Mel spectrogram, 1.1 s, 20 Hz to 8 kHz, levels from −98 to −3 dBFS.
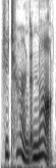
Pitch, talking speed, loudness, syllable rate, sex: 235 Hz, 220 wpm, -18 LUFS, 5.9 syllables/s, female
